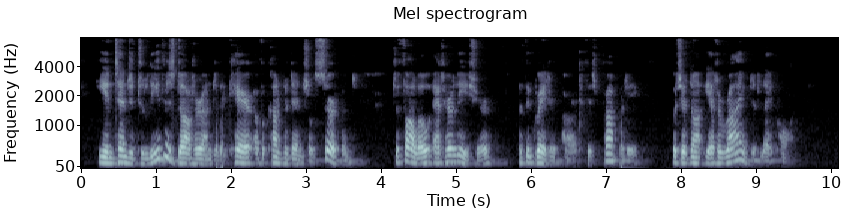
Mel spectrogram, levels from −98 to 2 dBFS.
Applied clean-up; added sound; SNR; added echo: none; none; none; none.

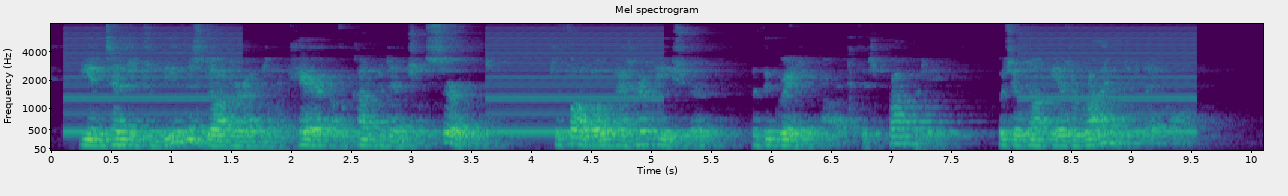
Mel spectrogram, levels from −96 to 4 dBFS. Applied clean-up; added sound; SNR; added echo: none; Telephone; 10 dB; reverberation time 0.9 s.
